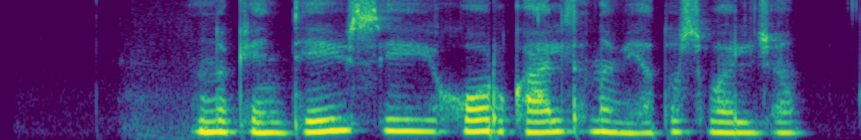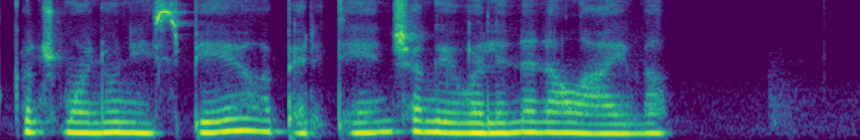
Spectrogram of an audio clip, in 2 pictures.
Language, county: Lithuanian, Kaunas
